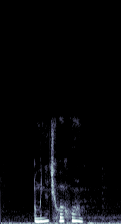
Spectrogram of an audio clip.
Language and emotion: Russian, neutral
